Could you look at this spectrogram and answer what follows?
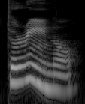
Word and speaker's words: Torino: Today's question comes from Davide in Turin, Italy, but I believe that is pronounced Torino in Italian.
